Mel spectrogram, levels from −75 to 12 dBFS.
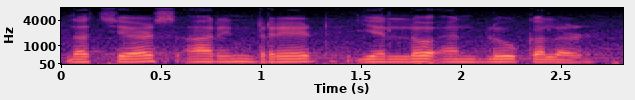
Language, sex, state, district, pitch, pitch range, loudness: English, male, Assam, Kamrup Metropolitan, 145 Hz, 140-150 Hz, -15 LUFS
